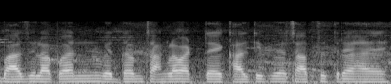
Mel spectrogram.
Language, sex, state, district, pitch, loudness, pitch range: Marathi, male, Maharashtra, Mumbai Suburban, 130 Hz, -16 LUFS, 125-130 Hz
